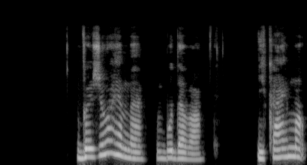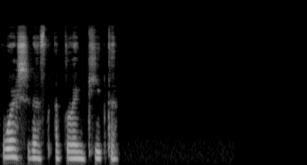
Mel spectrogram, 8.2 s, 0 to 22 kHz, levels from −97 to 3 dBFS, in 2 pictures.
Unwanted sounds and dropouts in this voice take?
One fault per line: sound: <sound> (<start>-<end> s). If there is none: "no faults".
no faults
